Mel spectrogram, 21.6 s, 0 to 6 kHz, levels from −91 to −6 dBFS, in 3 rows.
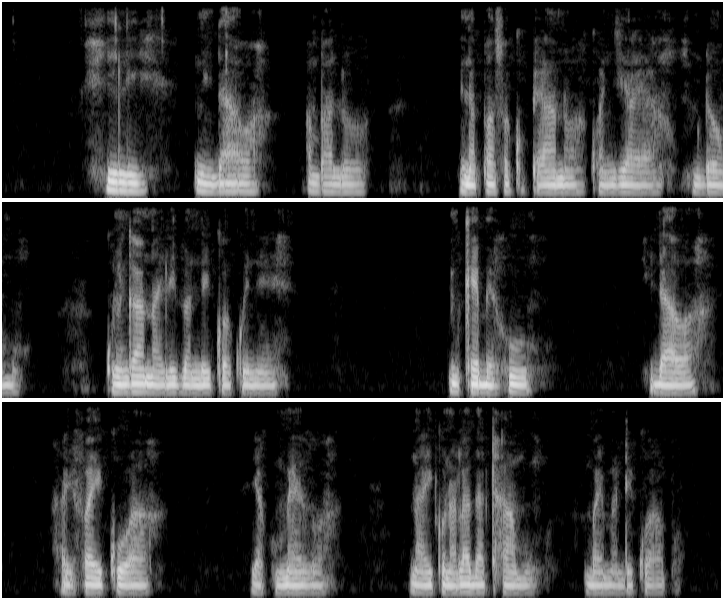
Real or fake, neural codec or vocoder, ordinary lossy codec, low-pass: fake; vocoder, 24 kHz, 100 mel bands, Vocos; Opus, 64 kbps; 5.4 kHz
